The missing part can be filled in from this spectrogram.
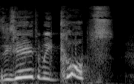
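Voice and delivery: acted, very high, loud, heated outburst. Retelling a heated pundit argument about Ronaldo: imitating heated Jamie Carragher. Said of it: "And they're getting really heated".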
